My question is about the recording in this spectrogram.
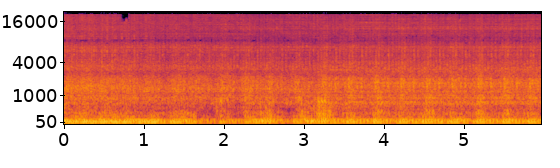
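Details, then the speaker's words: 1979 Lada Niva, reportedly tuned engine with twin downdraft Weber carb and K&N filter, started after fitting a new distributor and spark plugs: even, steady idle with light tappet patter and no misses; runs like a sewing machine, normal idle. "We put it down to the distributor, fitted a new distributor, new spark plugs, and now it strikes up like a sewing machine."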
